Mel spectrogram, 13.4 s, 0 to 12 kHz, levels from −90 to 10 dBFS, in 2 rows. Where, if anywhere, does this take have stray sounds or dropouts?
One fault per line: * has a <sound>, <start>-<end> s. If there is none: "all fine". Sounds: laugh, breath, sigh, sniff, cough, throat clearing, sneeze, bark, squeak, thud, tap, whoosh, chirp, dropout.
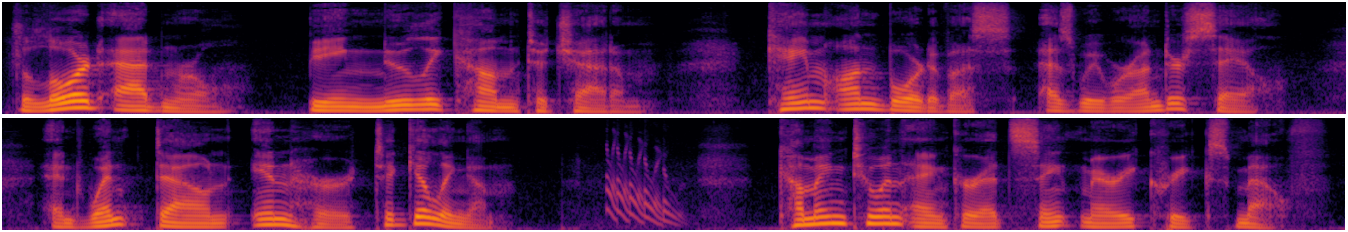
* has a chirp, 9.7-10.2 s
